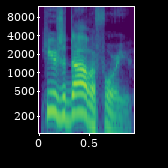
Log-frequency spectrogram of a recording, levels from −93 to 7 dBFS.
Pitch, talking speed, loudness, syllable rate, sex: 165 Hz, 315 wpm, -15 LUFS, 8.2 syllables/s, male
